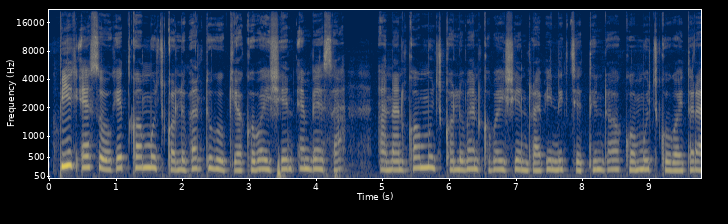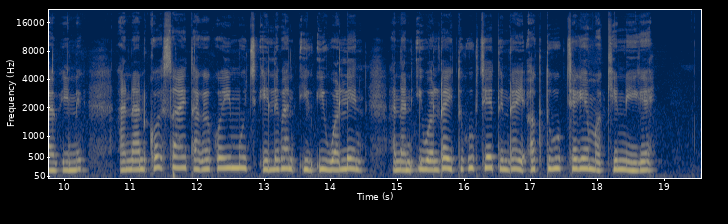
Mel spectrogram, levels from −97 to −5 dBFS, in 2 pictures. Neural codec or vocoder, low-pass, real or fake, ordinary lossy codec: none; none; real; none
